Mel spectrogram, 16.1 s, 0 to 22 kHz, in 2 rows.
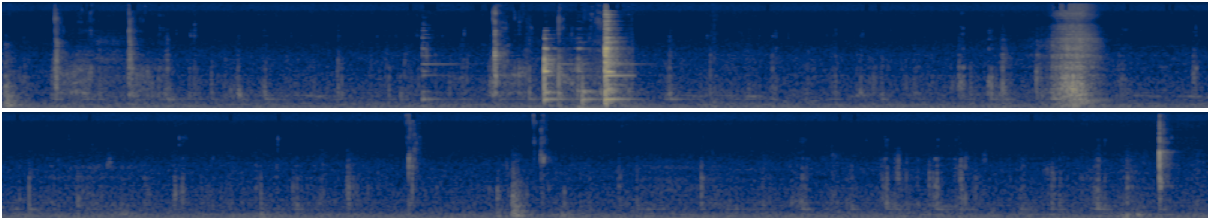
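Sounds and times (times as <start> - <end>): quiet chewing: 0.1 - 16.0
cutlery clicking on a plate: 3.6 - 4.3.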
